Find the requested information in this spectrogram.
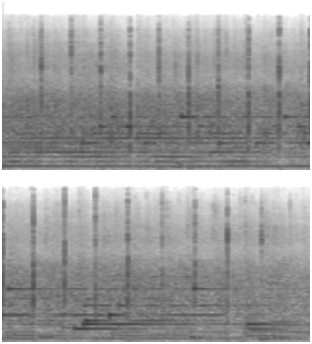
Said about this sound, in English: Come on, give me a hand clap of praise in this house today.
